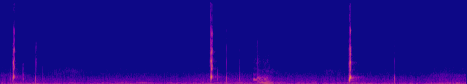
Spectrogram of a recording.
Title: Baby hiccups , one week baby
